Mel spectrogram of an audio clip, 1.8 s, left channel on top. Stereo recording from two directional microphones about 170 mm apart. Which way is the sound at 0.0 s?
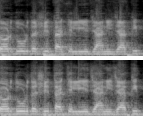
45° right (ahead or behind).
